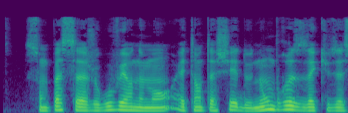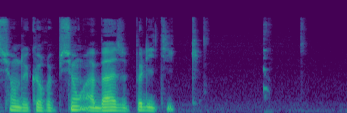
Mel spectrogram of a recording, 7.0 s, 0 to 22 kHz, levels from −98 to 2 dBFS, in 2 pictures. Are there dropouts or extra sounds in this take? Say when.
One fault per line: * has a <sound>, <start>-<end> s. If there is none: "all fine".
* has a sneeze, 6.1-6.2 s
